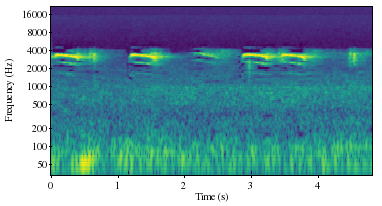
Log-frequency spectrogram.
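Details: Birds chirping in a relaxation recording: short high chirp bursts in quick clusters, repeated about every one to two seconds, over a low background hum.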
